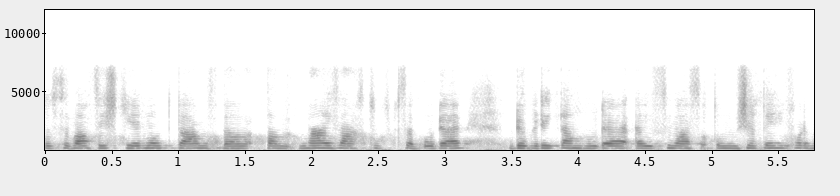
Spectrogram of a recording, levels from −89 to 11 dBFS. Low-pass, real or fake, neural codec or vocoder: 7.2 kHz; fake; codec, 16 kHz, 1 kbps, FreqCodec, smaller model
